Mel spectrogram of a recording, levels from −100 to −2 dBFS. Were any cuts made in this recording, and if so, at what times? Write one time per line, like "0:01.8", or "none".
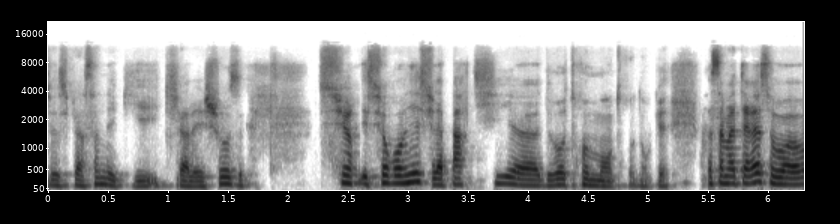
0:01.1
0:02.6
0:03.2
0:04.1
